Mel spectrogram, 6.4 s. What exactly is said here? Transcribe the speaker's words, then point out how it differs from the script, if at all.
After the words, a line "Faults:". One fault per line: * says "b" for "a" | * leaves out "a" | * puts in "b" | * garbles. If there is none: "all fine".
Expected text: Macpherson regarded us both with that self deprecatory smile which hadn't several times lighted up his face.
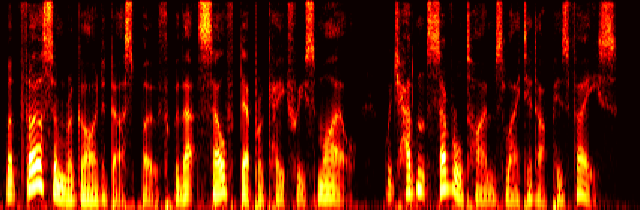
Macpherson regarded us both with that self deprecatory smile which hadn't several times lighted up his face.
Faults:
all fine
